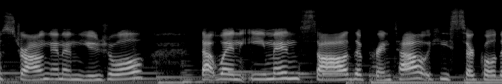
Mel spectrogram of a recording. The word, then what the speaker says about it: Ehman: On August 15th, 1977, a scientist named Jerry, I looked it up, it's Ehman, but it's spelled E-H-M-A-N, Ehman, was working at Ohio State University's Big Ear Radio Telescope.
